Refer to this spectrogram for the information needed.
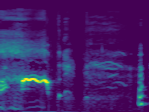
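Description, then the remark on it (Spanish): A man lets out a loud, high-pitched shriek, yelling the celebrity's name Chalamet in one strained burst, followed by quieter breathy noises and a brief second cry near the end. “Se ven como, han escuchado, si no lo han visto, les voy a dejar aquí el sonidito del vato que grita”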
